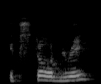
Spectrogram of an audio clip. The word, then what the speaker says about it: extraordinary: sport sounds like sport extraordinary originally six syllables but may have uh four syllables separate sebardo zenya listen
